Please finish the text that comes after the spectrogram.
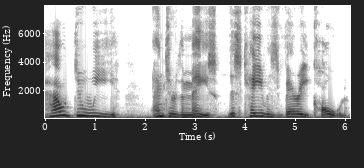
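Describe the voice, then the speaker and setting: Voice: medium pitch, lively intonation, drawn-out words, dark tone, slight background noise, pitched above the performer's own voice. A narrator voicing a brusque, vengeful woman in her twenties in an amateur manga read-aloud. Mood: wary, questioning.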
